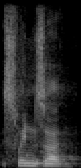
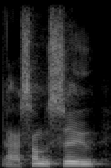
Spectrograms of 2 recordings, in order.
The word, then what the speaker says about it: Sun Tzu: going to say it uh swinza Sun Tzu depending on how you want to pronounce it this idea of knowing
